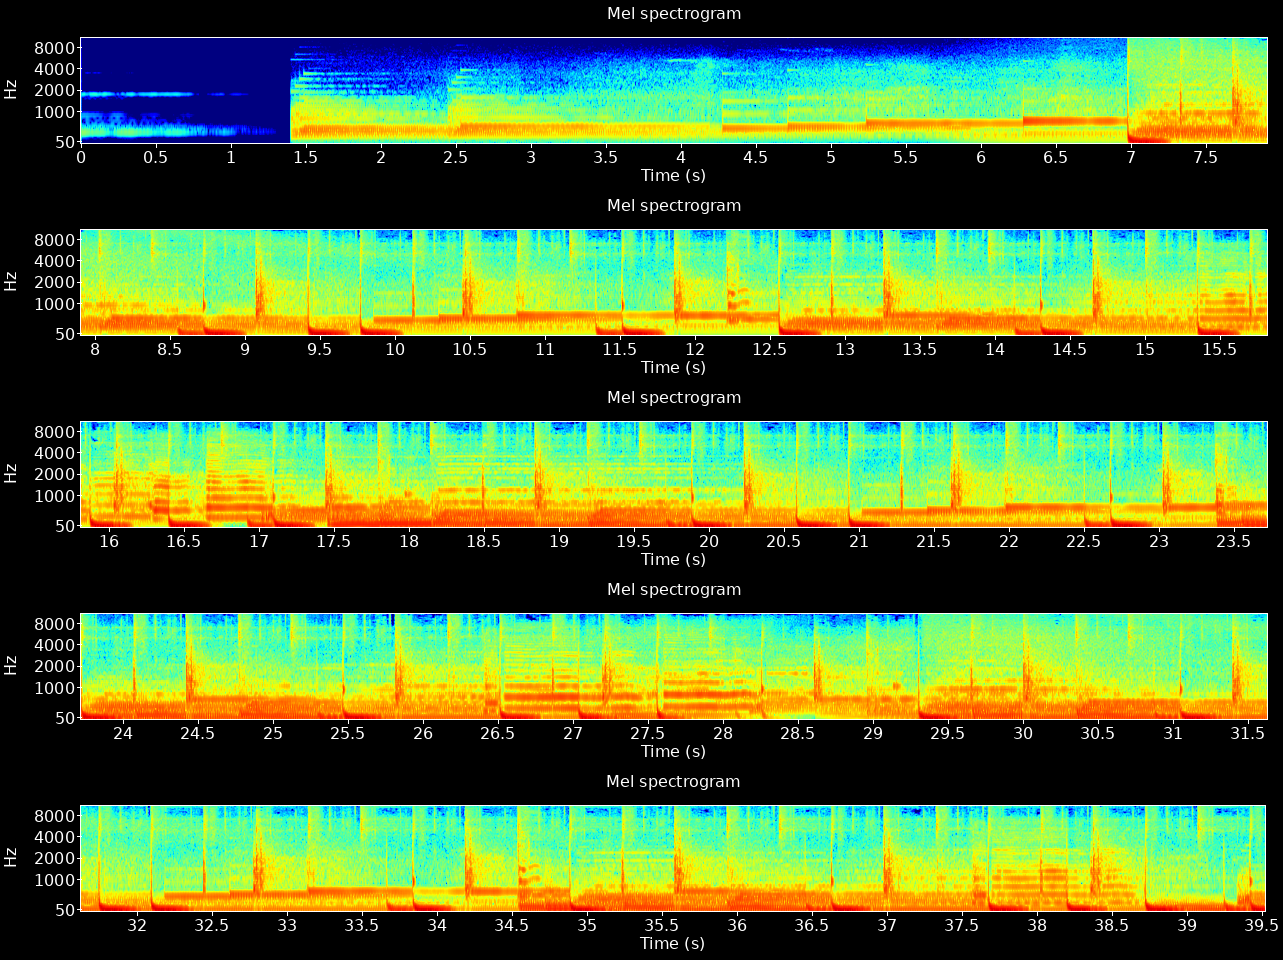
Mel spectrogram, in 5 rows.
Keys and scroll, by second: 16.8-18.4 typing, 38.2 c, 38.9 1.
